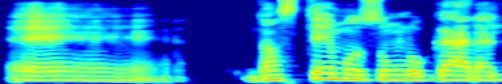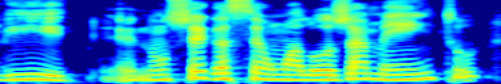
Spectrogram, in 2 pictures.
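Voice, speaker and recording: A middle-aged woman with a Brazilian Portuguese accent, a forensic photographer telling lively anecdotes in a podcast chat and acting out the dialogue. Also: lowish voice, measured pace, vocal fry. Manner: lively anecdotes, acts out quoted dialogue, laughs often. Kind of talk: animated storytelling in a podcast chat.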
